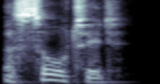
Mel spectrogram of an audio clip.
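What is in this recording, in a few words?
"assorted", British English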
